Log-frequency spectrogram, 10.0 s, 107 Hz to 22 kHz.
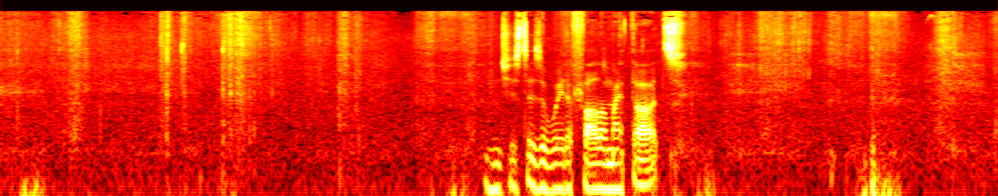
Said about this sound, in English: and right now i'm walking over this hill that i've been walking over for 20 years and it goes down to a creek.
